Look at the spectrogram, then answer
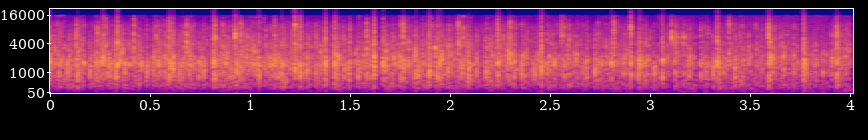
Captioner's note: applause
